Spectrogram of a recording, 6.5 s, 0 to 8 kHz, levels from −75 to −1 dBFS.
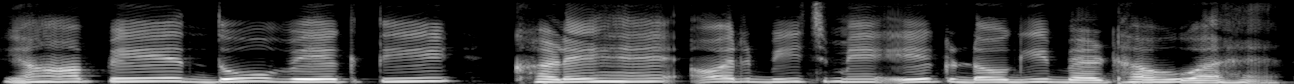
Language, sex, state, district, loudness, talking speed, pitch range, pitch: Hindi, female, Jharkhand, Garhwa, -15 LUFS, 130 wpm, 240-280 Hz, 255 Hz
